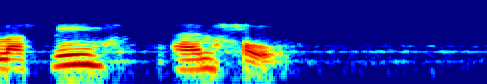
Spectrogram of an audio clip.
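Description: A woman speaks a few words clearly and close by.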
